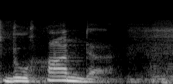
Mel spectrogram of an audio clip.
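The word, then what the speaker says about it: Bujanda: for mispronouncing your name it's buhanda right all right what happens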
